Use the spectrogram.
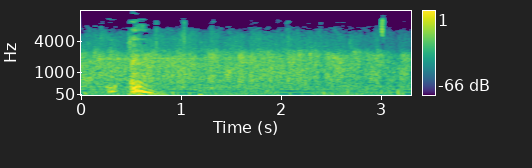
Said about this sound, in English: Thank you. How about a big round of applause for everyone who's helping out?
